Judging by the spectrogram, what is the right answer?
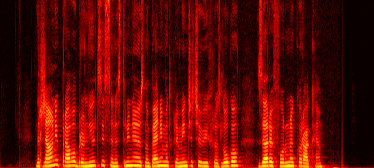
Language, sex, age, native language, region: Slovenian, female, 18-29, Slovenian, Gorenjska region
